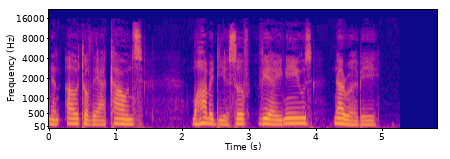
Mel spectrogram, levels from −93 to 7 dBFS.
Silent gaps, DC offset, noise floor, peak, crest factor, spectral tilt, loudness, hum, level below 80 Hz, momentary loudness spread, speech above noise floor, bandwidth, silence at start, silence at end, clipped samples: none; under 0.1%; -54 dBFS; -4 dBFS; 16 dB; -5.5 dB/octave; -19 LUFS; none; -48 dBFS; 9 LU; 36 dB; 14.5 kHz; 0 s; 0.9 s; under 0.1%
